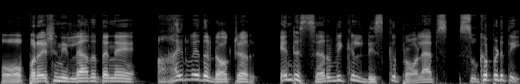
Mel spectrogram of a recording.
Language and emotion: Malayalam, happy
